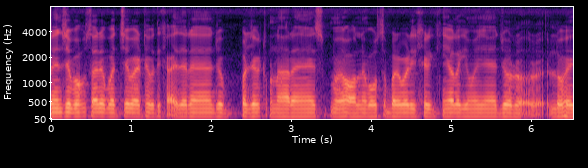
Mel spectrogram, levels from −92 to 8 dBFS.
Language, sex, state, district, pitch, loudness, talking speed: Hindi, male, Bihar, West Champaran, 105 Hz, -17 LUFS, 255 wpm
